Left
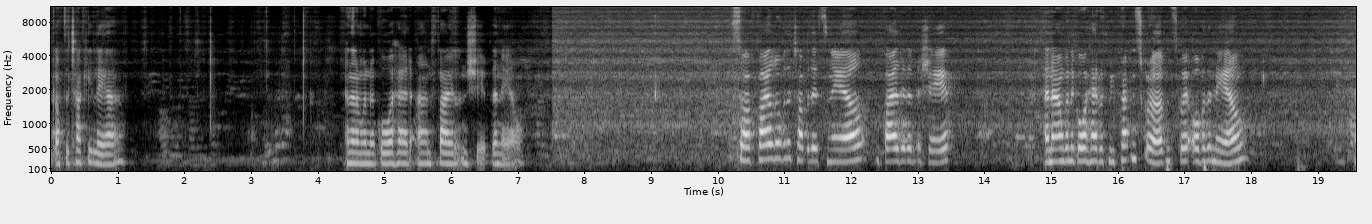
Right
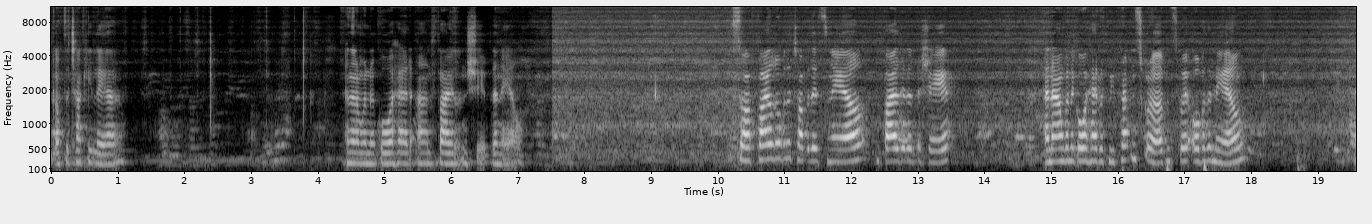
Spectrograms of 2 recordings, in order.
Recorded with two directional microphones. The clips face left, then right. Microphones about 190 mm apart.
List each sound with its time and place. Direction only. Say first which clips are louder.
0.0 s a woman's voice: left 4 dB; 55° left (ahead or behind)
4.4 s speech: left 4 dB; 45° left (ahead or behind)
10.3 s speech: left 3 dB; 30° left (ahead or behind)
14.8 s a woman's voice: left 3 dB; 35° left (ahead or behind); by 17.7 s 50° left (ahead or behind)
